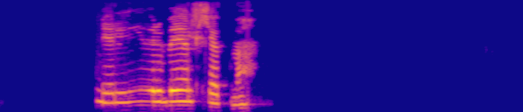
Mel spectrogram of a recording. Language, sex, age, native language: Icelandic, female, 8, Icelandic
